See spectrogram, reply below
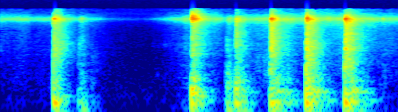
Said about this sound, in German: Okay, das, was ihr gerade gehört habt, war mein Handy, was ähm, auf das Sofa geflogen ist und dann wie meine Faust das Sofa verprügelt hat.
